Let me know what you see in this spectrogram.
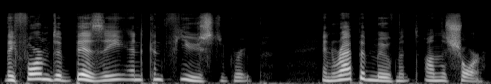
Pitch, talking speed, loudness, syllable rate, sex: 190 Hz, 160 wpm, -19 LUFS, 5.2 syllables/s, male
